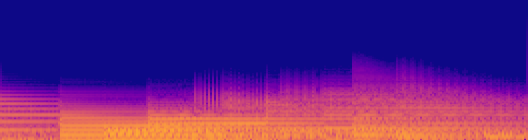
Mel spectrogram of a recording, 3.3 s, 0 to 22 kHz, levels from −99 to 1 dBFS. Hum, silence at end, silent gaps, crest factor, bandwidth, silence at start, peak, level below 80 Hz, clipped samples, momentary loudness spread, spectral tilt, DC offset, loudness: none; 0 s; none; 14 dB; 2.8 kHz; 0 s; -10 dBFS; -34 dBFS; under 0.1%; 9 LU; -12.5 dB/octave; under 0.1%; -25 LUFS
